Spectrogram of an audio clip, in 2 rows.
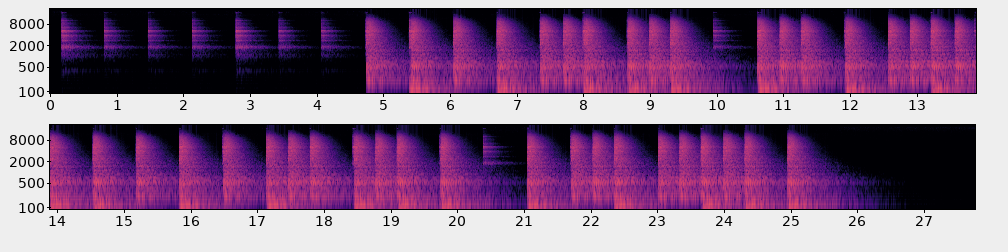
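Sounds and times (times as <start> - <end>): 
snare drum: 4.8 - 20.4, 21.1 - 25.4
bass drum: 5.4 - 6.1, 6.7 - 10.0, 10.6 - 11.3, 12.0 - 12.6, 13.2 - 16.6, 17.2 - 17.8, 18.4 - 20.4, 21.1 - 25.7.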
